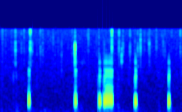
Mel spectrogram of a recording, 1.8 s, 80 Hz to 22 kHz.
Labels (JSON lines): {"label": "biophony, knock croak", "recorder": "SoundTrap 300"}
